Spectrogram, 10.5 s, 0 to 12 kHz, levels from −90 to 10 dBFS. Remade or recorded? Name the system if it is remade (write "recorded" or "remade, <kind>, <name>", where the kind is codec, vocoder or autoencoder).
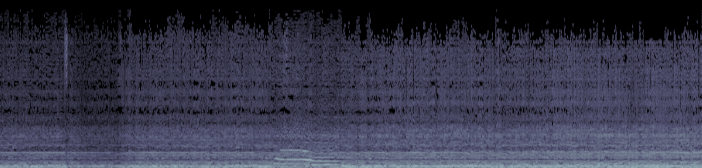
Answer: remade, vocoder, BigVGAN v2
